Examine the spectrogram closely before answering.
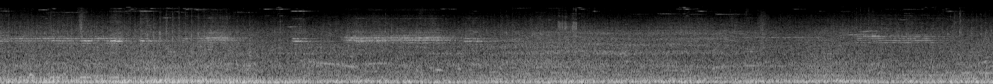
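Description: Traffic rumbles along a street.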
